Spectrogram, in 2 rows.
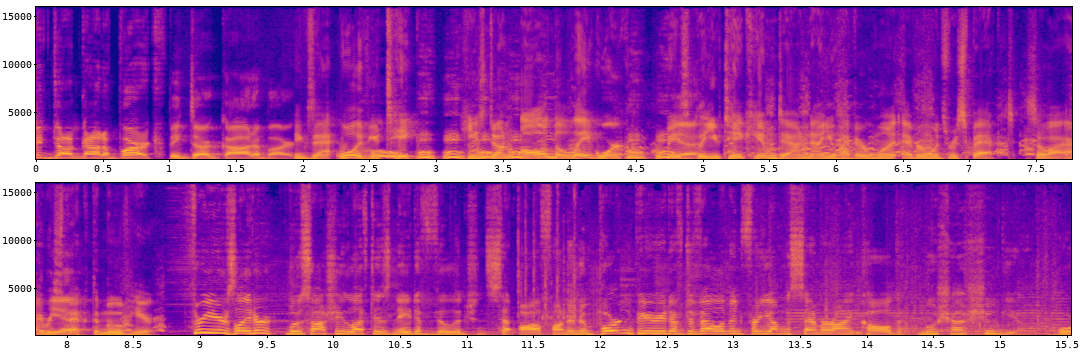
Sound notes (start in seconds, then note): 2.2 professor barking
